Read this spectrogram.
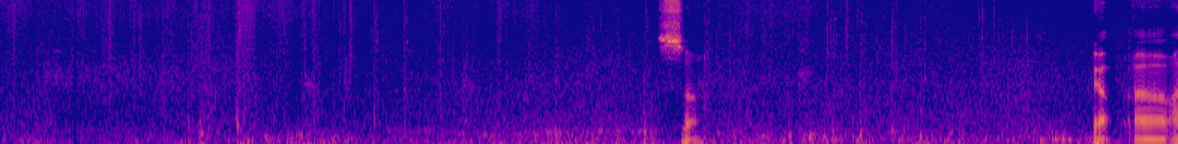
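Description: Footsteps crunch and thud on dirt and wooden boards.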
